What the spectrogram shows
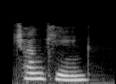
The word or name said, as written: chunking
